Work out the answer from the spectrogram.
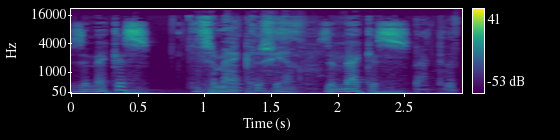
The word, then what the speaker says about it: Zemeckis: Zemeckis, yeah.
